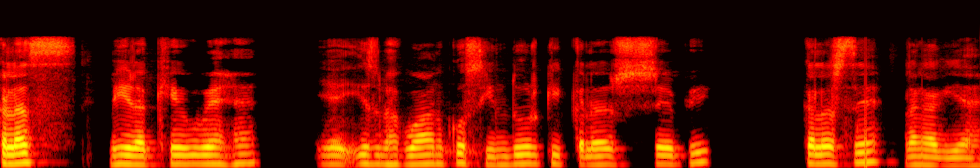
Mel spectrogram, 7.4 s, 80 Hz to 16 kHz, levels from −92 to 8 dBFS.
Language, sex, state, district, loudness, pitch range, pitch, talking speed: Hindi, male, Bihar, Jahanabad, -27 LUFS, 140-155 Hz, 150 Hz, 155 wpm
